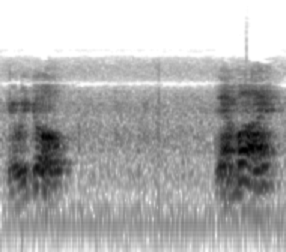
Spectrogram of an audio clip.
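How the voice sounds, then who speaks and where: An actor playing a confident, casually bossy American amateur inventor, brisk in manner, in a 1940s radio drama. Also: male voice, mid-range voice, lively intonation. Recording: muffled, roomy, distant, faintly noisy 1940s radio.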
